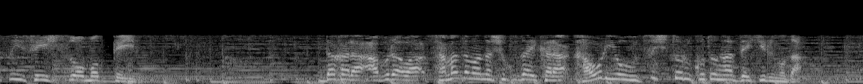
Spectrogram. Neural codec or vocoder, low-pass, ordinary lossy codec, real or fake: none; 7.2 kHz; AAC, 16 kbps; real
